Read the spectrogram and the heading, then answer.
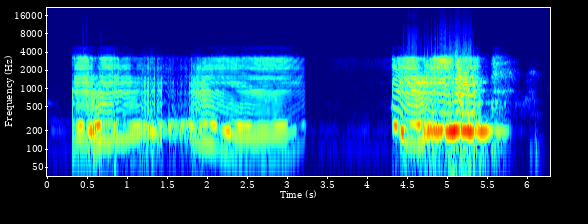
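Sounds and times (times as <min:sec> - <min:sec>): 
fart: 0:00.3 - 0:03.3, 0:04.3 - 0:05.9.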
